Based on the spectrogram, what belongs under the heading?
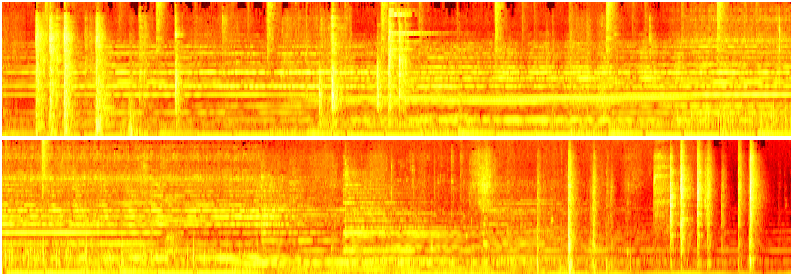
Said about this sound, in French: Ah, pas du tout, je fais le meilleur café du monde, j'ai une cafetière italienne.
